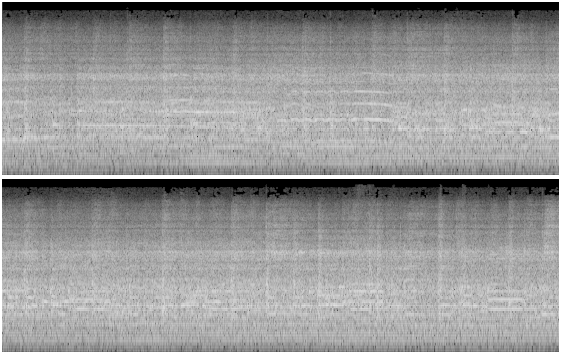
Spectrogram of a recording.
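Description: Recorded rock band music with guitar playing back through a computer's speakers.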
